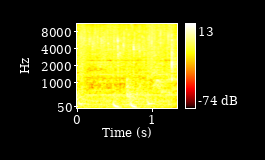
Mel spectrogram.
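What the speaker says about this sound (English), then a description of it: "the smell of garlic when it's being fried like this" Garlic sautéing lightly in oil for a Japanese Napolitan pasta, a steady close sizzle with a couple of low knocks from the pan in a short burst.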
